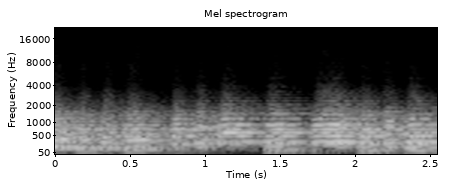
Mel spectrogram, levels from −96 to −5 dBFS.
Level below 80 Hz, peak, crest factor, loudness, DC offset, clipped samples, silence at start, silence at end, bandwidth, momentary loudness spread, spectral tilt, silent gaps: -54 dBFS; -16 dBFS; 16 dB; -32 LUFS; under 0.1%; under 0.1%; 0 s; 0 s; 4 kHz; 4 LU; -11 dB/octave; none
